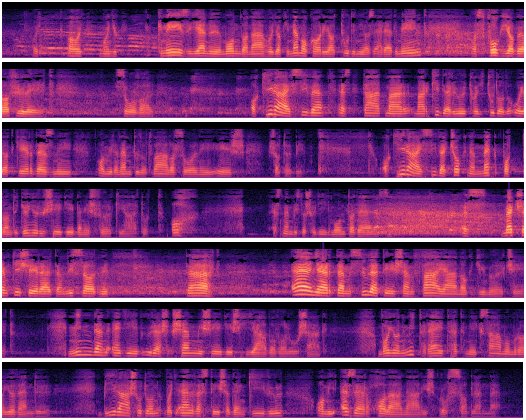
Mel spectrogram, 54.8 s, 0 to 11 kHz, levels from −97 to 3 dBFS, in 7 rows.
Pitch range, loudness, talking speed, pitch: 120-155 Hz, -23 LUFS, 100 wpm, 135 Hz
